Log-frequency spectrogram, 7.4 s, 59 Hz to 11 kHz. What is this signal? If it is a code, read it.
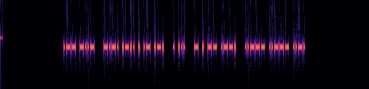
Morse code, heard as a keyed tone, about 42 wpm, 700 Hz. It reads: WX CLEAR ES TEMP 22F
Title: Practice QSO - Exchange 2 - Info - 45wpm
